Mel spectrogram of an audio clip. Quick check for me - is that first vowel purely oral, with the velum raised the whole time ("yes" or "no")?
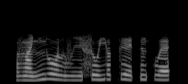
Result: no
